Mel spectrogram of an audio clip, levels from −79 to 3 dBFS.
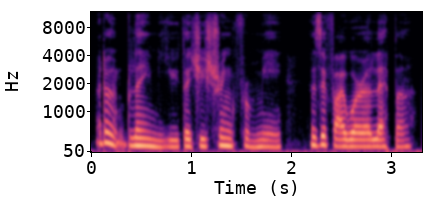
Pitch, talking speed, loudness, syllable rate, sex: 170 Hz, 270 wpm, -17 LUFS, 6.1 syllables/s, female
